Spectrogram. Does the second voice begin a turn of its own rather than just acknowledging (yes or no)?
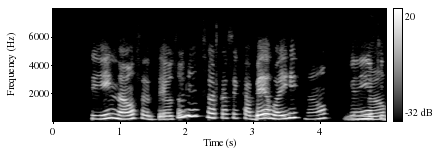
yes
